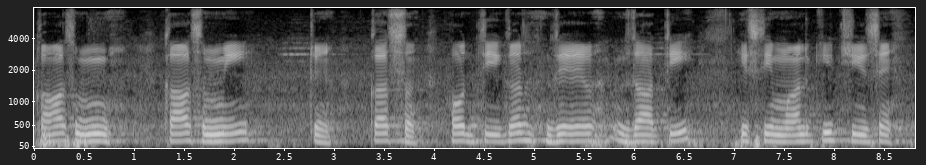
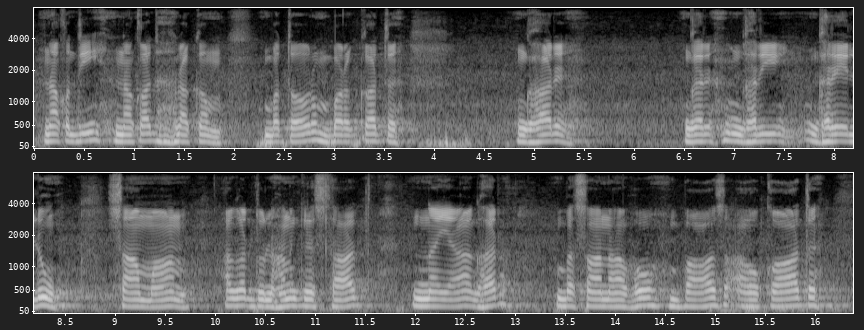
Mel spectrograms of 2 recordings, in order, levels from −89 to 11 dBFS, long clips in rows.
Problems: constant background noise, background conversations at intervals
